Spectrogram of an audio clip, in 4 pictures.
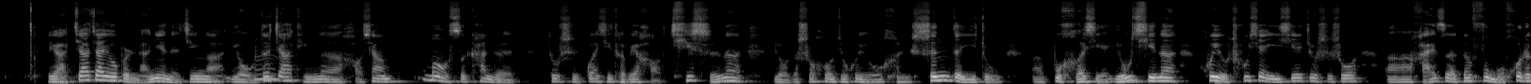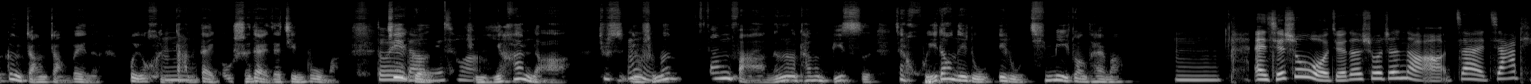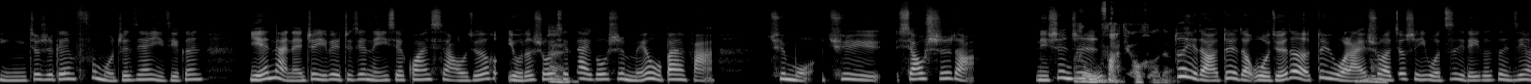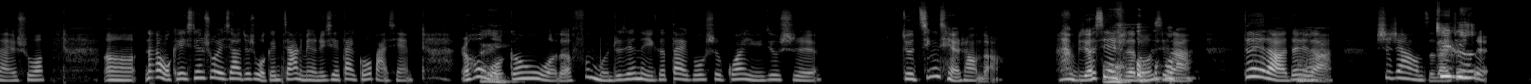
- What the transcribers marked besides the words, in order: tsk; teeth sucking; tsk; chuckle; laugh; surprised: "这个"
- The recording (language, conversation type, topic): Chinese, podcast, 家庭里代沟很深时，怎样才能一步步拉近彼此的距离？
